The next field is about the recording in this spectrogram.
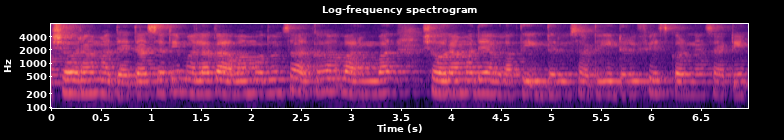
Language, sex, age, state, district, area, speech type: Marathi, female, 45-60, Maharashtra, Akola, urban, spontaneous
